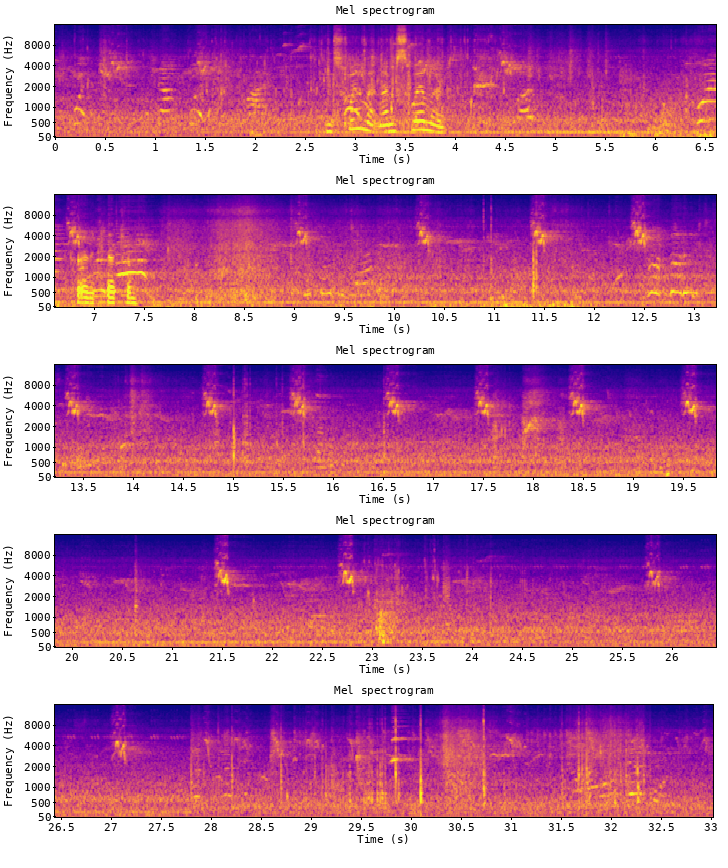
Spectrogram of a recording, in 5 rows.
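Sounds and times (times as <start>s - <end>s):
steady low hum: 0.0s - 33.0s
bird chirping: 8.7s - 23.0s, 23.7s - 33.0s.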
